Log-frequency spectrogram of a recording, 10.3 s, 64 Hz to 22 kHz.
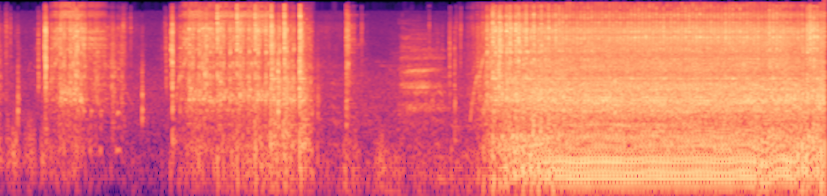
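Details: Troy-Bilt pressure washer, Briggs & Stratton engine, after regapping the RC7YC spark plug: fires after rough pulls, settles to a slightly wavering idle-down idle (trigger not pulled); idle surge.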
